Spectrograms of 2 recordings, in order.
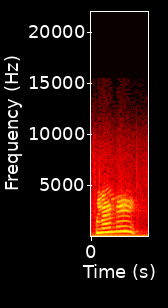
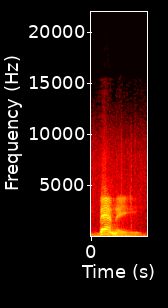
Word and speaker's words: Benny: Jack Blenny? Blenny? No, Benny. The L is silent in there.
